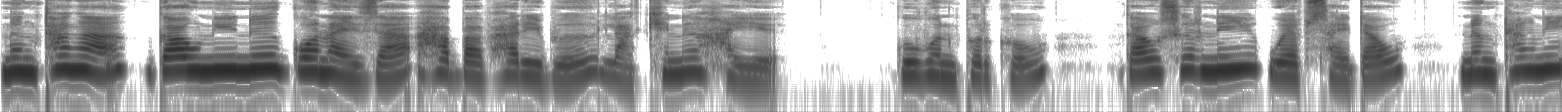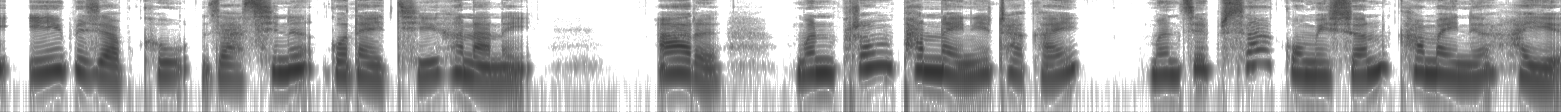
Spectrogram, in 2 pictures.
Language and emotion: Bodo, neutral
